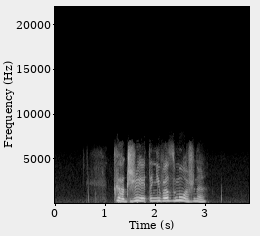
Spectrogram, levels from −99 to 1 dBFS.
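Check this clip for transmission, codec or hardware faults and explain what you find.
There's one transmission fault, a short concealed packet loss in the call path, whose Opus coding tops out around 8 kHz. From 1.73 to 1.79 s, about 40 ms never arrived in time; the receiver extended the previous sound and blended back, leaving a brief smeared wobble.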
